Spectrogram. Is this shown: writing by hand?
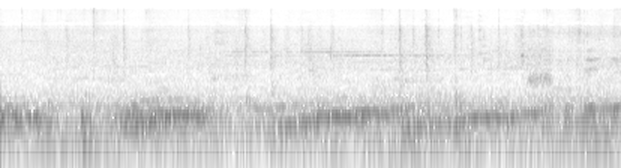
no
